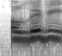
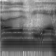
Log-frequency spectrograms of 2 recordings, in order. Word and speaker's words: Olivier: you not date Oliver who is Mary K Olivia oh thank you Olivier how do you say his szy he is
